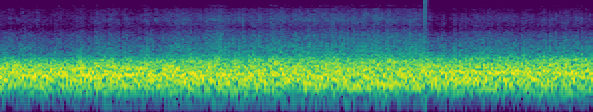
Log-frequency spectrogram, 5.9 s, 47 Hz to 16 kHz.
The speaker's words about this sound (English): launched late Sunday on a United Launch Alliance Atlas V rocket from Launch Complex 41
